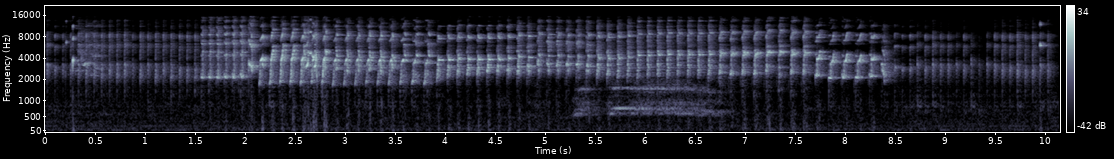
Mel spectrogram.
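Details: Long ngekek trill of a fighter lovebird kept for contests. Scattered chirps lead into a loud, unbroken, rapid buzzing trill lasting about seven seconds, which fades out at the end, with a faint lower whistle midway.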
